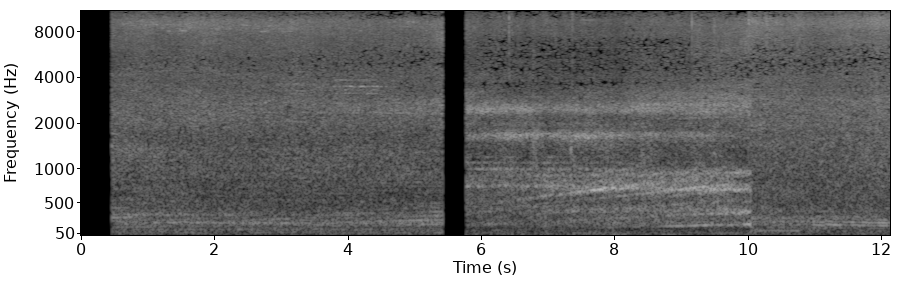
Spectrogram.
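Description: Steady street traffic noise. After a cut, a Hyderabad Metro train alongside a platform gives a whine that rises gently in pitch as it pulls away, then cuts off suddenly about ten seconds in.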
